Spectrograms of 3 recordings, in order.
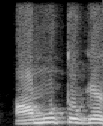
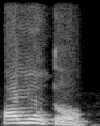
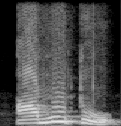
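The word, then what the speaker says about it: أَمُوتُ: যেমন আপনি বাচ্চাকে শেখান কি শেখান আল্লাহুম্মা বিসমিকা আমুতকে শেখান অমুত আরকে শেখান ওয়াহিয়া যার কারণে আমরা যখন কোন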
